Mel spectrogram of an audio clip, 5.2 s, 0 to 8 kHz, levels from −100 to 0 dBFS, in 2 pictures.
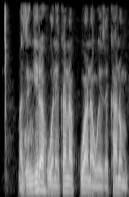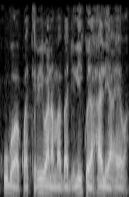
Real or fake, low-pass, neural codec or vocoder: real; 7.2 kHz; none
